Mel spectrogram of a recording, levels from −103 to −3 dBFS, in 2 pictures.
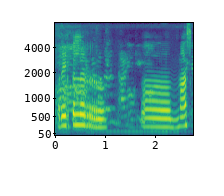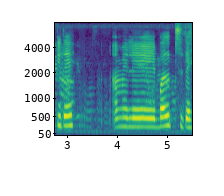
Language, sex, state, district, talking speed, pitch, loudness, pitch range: Kannada, female, Karnataka, Gulbarga, 75 wpm, 235 Hz, -15 LUFS, 225-260 Hz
